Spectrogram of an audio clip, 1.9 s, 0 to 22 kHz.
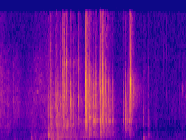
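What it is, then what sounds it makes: Loose screw rattling inside a device case. A loose metal screw rattles inside the case of a vintage 1984 Data I/O 29B IC chip programmer as the unit is handled, and it is not a normal sound. Bright, high-pitched metallic clinks tumble in a quick, uneven burst, with the sharpest ticks near the end. The screw later turns out to have dropped out of the case.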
